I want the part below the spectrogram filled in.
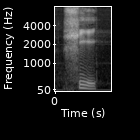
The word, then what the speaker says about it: sidhe: S-I-D-H-E, pronounced she. Very close to the Sanskrit word stri, S-T-R-I, meaning woman.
